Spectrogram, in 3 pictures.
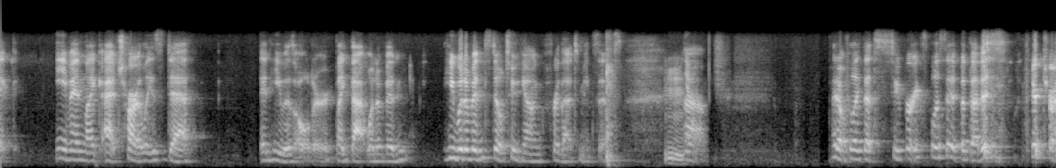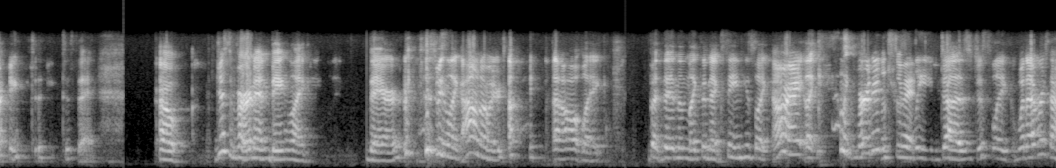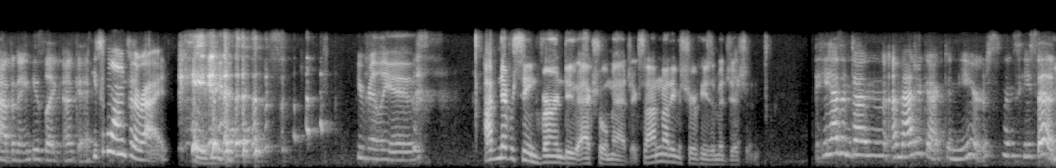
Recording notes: Sorry our audio isn’t the best. We had to use the Skype video recording because of some tech issues from a certain host and co-host.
